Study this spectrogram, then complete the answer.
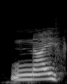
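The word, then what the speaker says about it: knife: चाकू को इंग्लिश में नाइफ कहते हैं नाइफ के इसमें साइलेंट हो जाएगा जाइन मास जायन मास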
